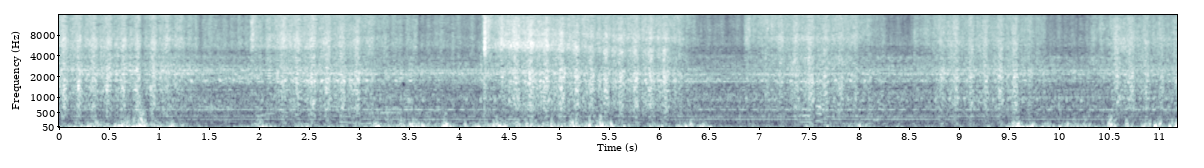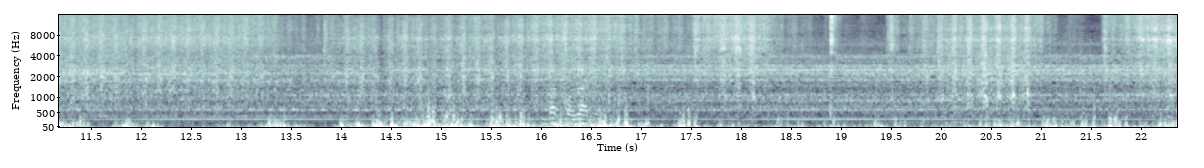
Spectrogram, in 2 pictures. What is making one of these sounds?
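Broom grass swishes and rustles against a spinning drum.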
